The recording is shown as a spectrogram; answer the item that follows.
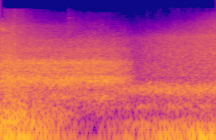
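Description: Broadcast logo sting made of sound effects: a sharp hit with a low rumble, then a sustained rush that tapers off about two-thirds of the way through, and a second swell near the end.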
